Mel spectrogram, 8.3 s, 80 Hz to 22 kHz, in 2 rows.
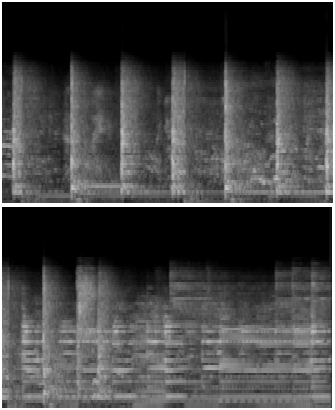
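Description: Live rock band playing: about nine evenly spaced accented hits on drums and guitar, roughly every 0.6 seconds, each leaving ringing chords, then sustained held notes from about six seconds in.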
